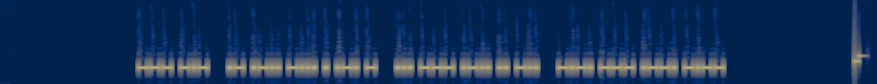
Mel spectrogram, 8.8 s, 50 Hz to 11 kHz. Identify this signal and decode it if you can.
Morse code, heard as a keyed tone, about 40 wpm, 700 Hz. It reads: OK ALBERT SOLID COPY
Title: Practice QSO - Exchange 3 - More Info - 40wpm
